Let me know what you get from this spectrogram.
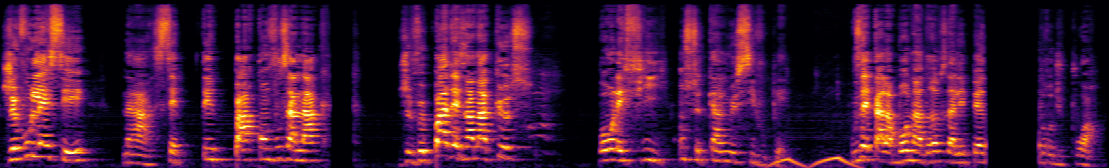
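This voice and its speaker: A young woman, a weight-loss coach chatting live to her followers in a lively, repetitive, coaxing way. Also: medium pitch, a little slow. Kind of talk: casual live-stream talk to followers.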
